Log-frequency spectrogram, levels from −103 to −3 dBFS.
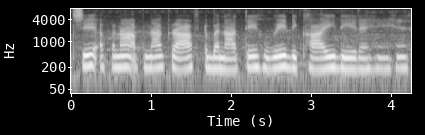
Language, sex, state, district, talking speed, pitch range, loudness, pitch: Hindi, female, Uttar Pradesh, Lucknow, 140 wpm, 180-200 Hz, -16 LUFS, 190 Hz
